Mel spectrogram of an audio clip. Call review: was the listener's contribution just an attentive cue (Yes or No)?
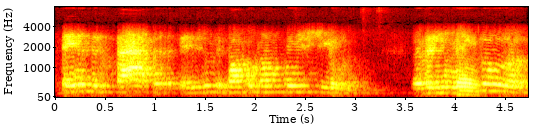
Yes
